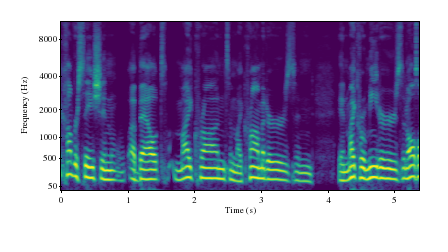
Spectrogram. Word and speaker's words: micrometer: In spoken English, they are distinguished by pronunciation as the name of the measuring device is stressed on the second syllable, micrometer. Whereas the unit name places the stress on the first syllable, micrometer, but that's why no one says micrometer.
